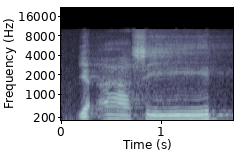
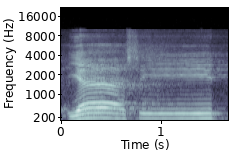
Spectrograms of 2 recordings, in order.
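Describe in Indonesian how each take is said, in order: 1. Nama Yasin terbagi menjadi dua bagian yang terpisah. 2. Nama Yasin diucapkan sebagai satu kata yang mulus. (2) "Baca Yasin"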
